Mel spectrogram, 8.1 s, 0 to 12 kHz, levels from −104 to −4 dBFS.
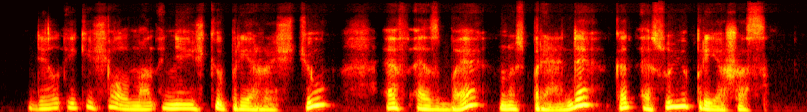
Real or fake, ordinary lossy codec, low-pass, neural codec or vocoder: real; Opus, 24 kbps; 10.8 kHz; none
